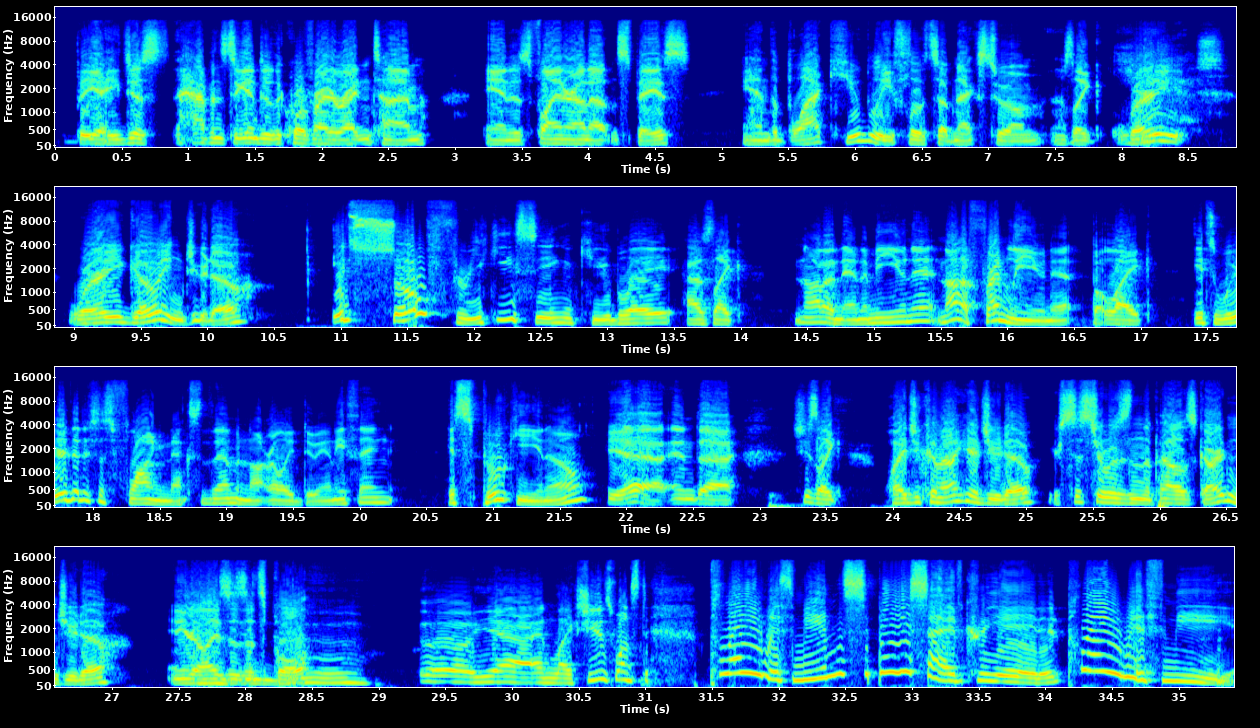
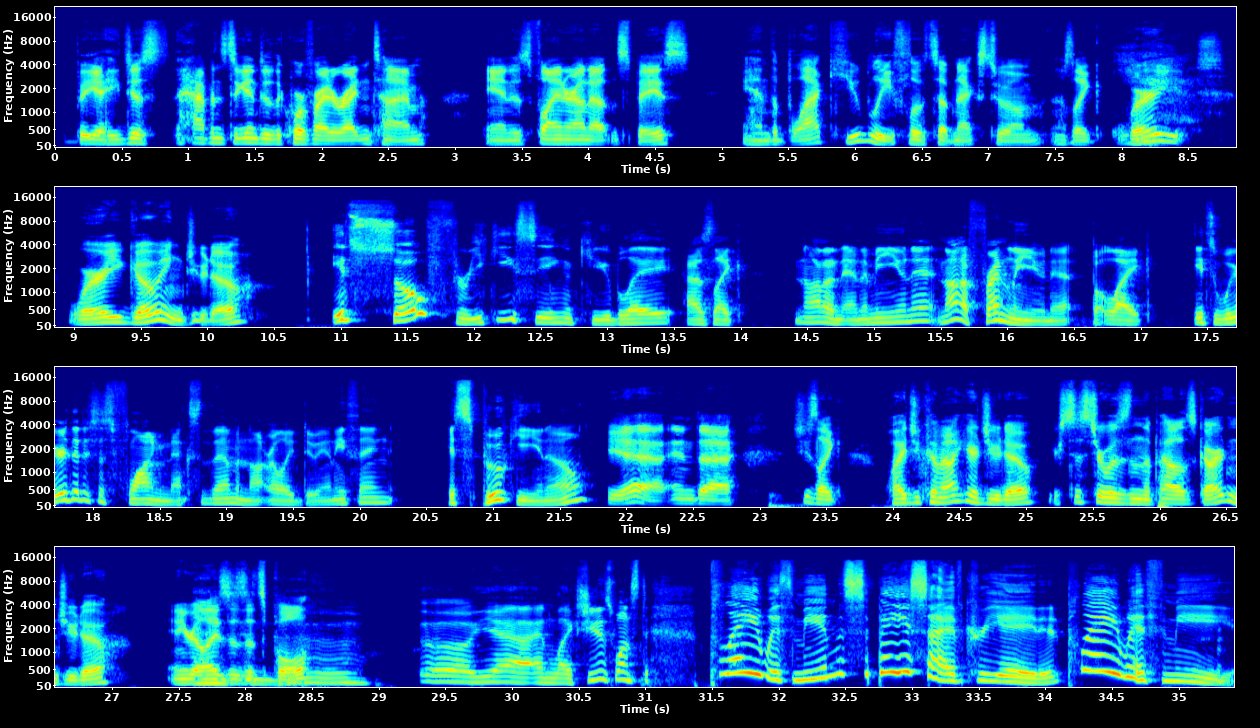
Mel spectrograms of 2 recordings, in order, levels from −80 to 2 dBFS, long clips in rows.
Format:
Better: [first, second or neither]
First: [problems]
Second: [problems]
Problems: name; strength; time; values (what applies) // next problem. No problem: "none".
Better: second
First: distortion; heavy; 6 dB below the speech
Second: none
